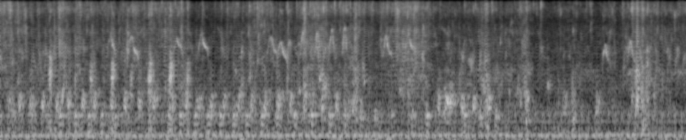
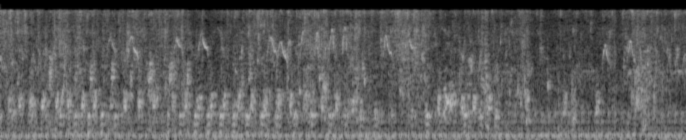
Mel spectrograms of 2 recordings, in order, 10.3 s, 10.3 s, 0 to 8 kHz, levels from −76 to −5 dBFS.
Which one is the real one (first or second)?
second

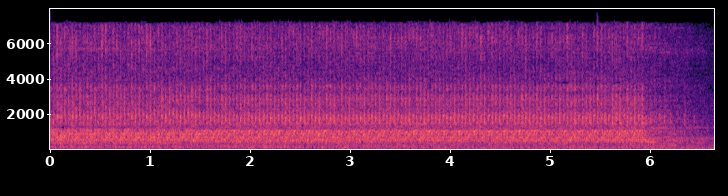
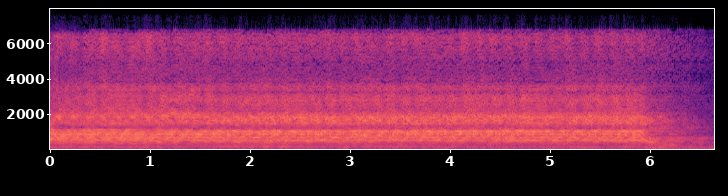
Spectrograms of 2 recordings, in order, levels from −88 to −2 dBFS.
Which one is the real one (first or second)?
first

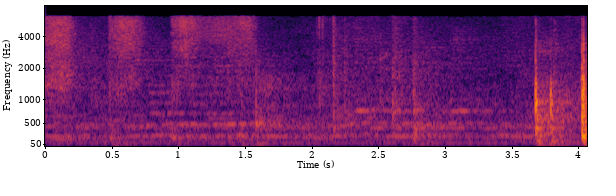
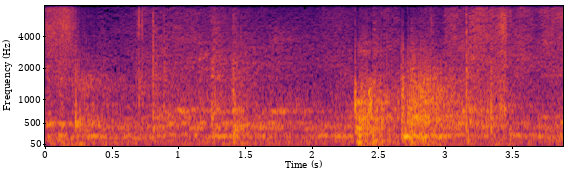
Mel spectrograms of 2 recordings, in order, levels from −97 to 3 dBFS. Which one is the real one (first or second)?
first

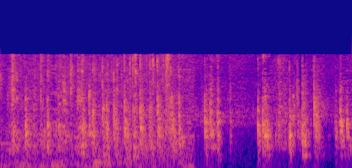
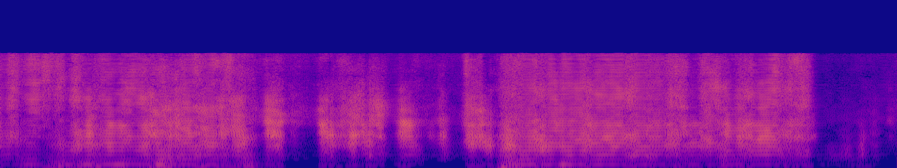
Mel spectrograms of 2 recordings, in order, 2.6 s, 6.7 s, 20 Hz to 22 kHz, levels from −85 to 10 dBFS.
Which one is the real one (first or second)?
first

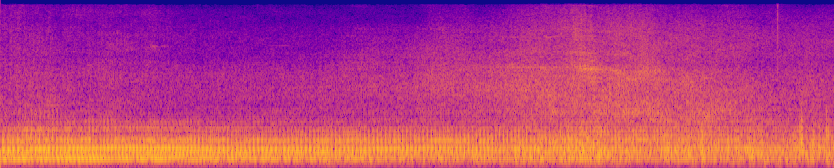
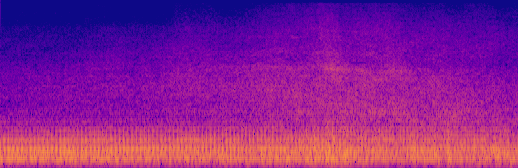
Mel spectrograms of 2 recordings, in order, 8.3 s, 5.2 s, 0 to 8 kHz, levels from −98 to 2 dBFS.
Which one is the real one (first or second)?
first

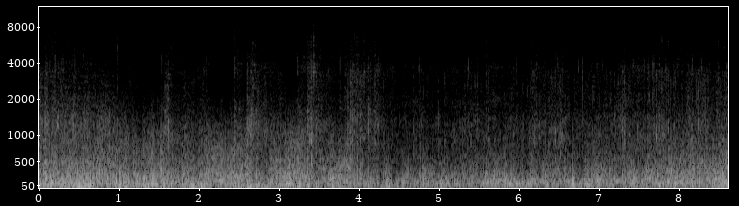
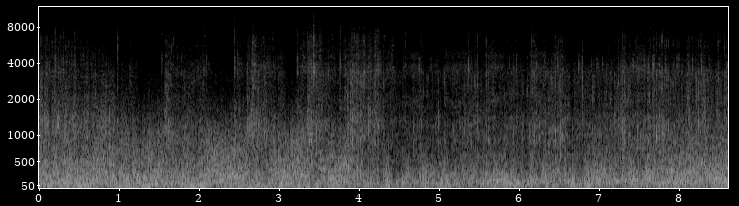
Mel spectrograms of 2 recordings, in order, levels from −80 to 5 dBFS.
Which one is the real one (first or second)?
second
